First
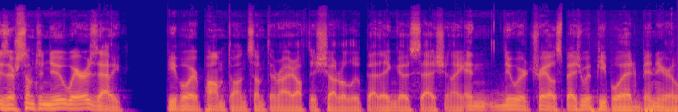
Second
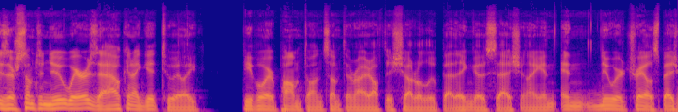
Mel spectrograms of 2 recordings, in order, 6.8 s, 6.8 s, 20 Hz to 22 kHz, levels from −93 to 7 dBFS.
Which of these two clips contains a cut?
first; 2 cuts; at 1.1 s, 4.6 s

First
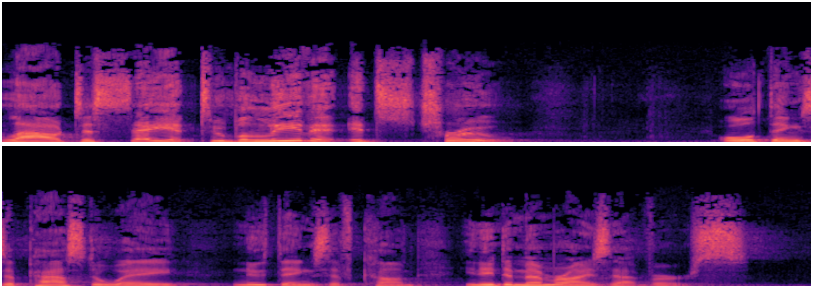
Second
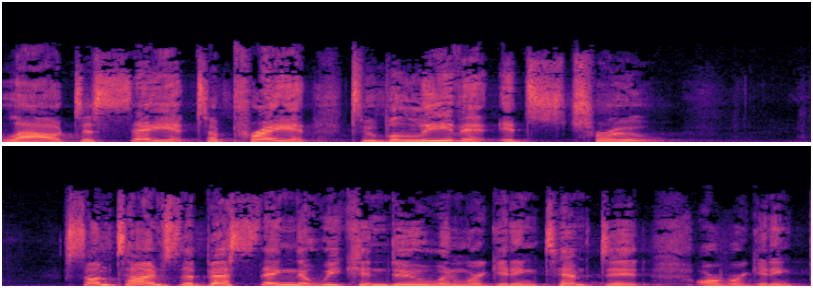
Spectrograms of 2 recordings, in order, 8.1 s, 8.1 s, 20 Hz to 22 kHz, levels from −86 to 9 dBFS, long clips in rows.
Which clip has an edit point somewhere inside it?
first; 2 cuts; at 1.0 s, 3.5 s

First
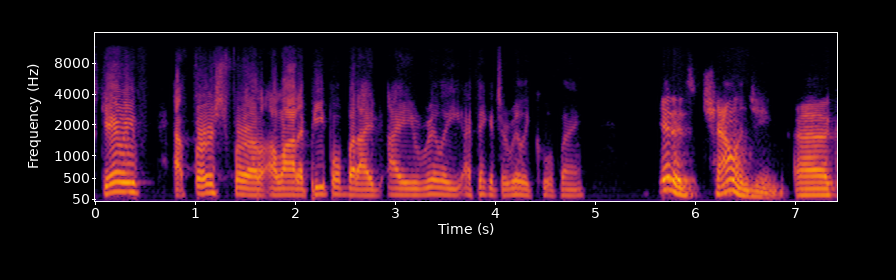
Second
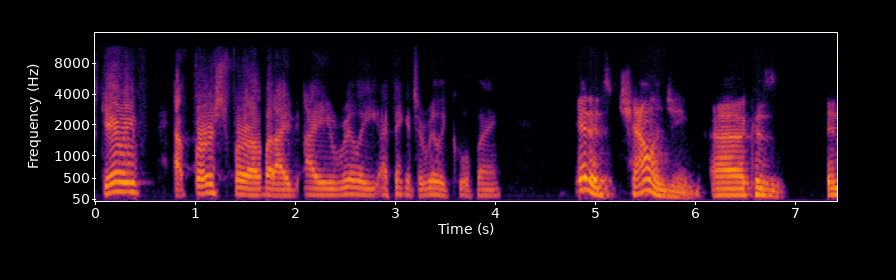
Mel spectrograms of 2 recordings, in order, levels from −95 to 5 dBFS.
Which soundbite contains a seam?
second; 1 cut; at 1.6 s

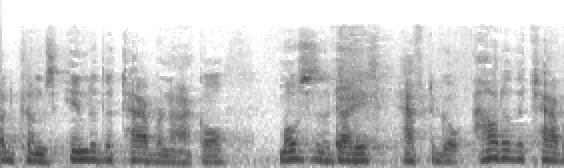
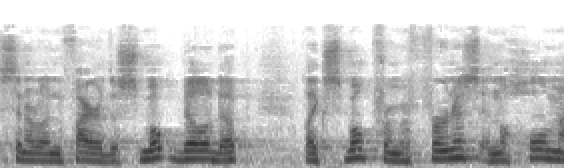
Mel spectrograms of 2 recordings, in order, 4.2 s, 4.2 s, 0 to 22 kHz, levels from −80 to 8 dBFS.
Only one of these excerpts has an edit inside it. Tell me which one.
first; 1 cut; at 1.9 s

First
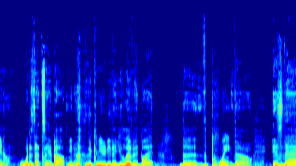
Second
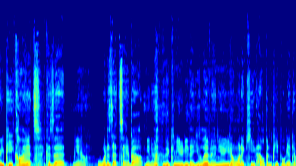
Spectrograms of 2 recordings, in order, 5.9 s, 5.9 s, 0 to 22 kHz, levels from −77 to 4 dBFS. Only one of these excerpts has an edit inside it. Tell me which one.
first; 1 cut; at 2.7 s

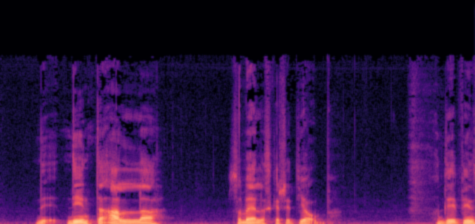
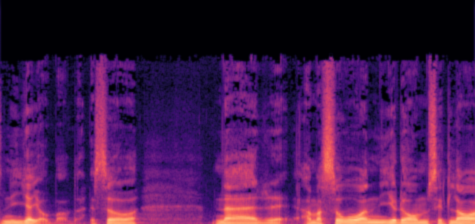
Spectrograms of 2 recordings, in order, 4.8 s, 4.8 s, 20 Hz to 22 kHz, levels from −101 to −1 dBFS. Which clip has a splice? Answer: second; 1 cut; at 0.9 s

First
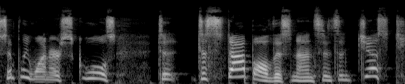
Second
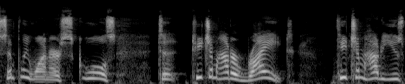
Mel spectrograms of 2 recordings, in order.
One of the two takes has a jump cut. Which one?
second; 1 cut; at 1.9 s

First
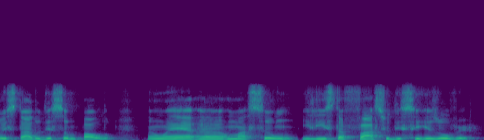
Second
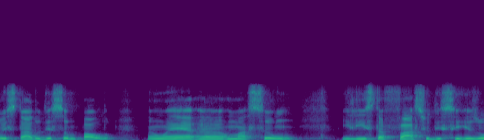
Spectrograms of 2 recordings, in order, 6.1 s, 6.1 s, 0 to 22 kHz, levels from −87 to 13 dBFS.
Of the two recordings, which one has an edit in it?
first; 1 cut; at 3.7 s

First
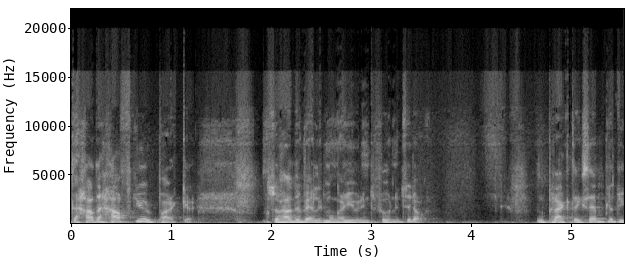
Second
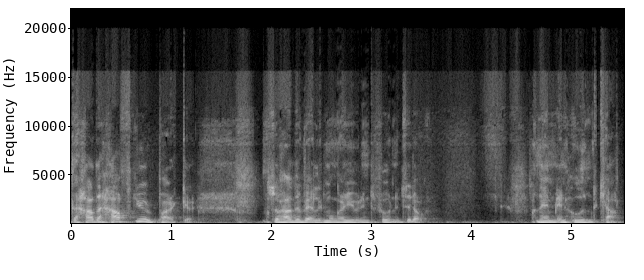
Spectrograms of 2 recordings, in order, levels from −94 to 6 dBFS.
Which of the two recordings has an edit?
second; 1 cut; at 4.6 s

